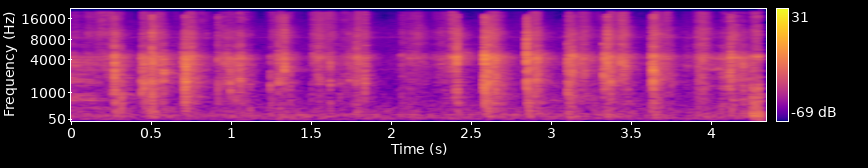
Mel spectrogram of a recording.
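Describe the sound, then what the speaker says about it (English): Tarot cards being shuffled in quick riffling bursts, a steady run of crisp papery flutters and snaps, close by with no talking. "I'm just doing a little bit more shuffling on camera"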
